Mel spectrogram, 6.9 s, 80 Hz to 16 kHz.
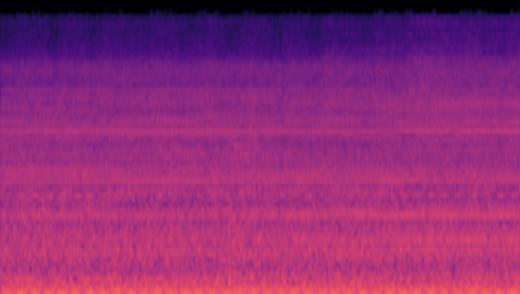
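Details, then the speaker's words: Newly installed Trane/American Standard central AC outdoor unit with about 30 ft of line set; its compressor (Alliance type, which the installer thinks is LG-made) hums with a slight regular pulsing as it comes up to speed, making normal startup noise. "Hear that compressor making a little racket as it's wiring in. That one's got a, this is called an Alliance compressor."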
